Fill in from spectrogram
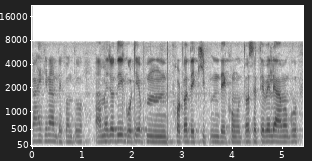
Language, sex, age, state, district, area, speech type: Odia, male, 18-30, Odisha, Subarnapur, urban, spontaneous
